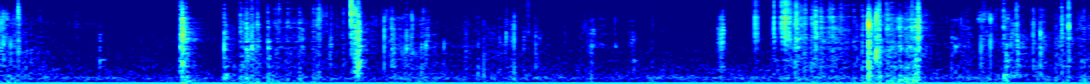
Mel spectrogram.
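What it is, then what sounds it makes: Dry lacquered soap bar being shaved. A small metal blade shaves crackly strips off a solid, dry bar of soap coated in black nail polish, held in a hand with painted nails. Sharp, bright crinkling snaps and scrapes come in bursts over a quiet, steady low hum, with a denser cluster of cuts near the end.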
